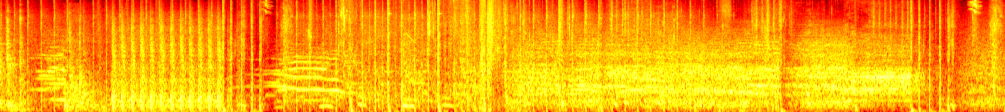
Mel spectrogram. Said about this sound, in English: We dropped the ramp, and then all hell broke loose. The soldiers in the boat received a hail of machine gun bullets.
